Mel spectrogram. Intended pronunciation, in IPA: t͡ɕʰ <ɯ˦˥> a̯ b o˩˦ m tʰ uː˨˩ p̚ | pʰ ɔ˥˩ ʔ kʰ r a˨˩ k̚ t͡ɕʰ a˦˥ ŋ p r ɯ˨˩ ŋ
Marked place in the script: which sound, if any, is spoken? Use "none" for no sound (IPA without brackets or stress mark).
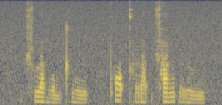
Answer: ɯ˧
